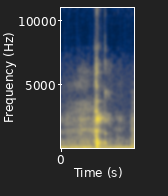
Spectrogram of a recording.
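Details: Adult on day 4 of persistent hiccups since Wednesday night, after an ER visit, throat raw: a single abrupt, sharp hiccup with a brief faint catch, quiet room.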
